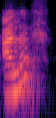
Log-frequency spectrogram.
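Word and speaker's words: א: So that's the silent letter aleph.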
